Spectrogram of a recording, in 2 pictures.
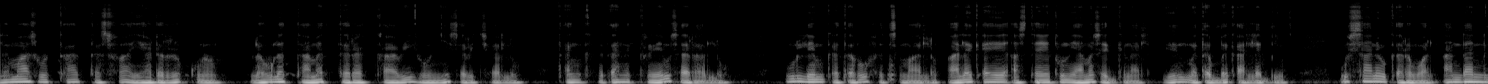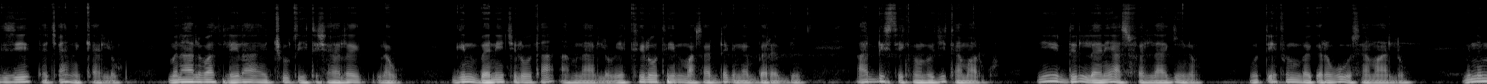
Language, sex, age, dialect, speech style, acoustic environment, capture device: Amharic, male, 18-24, Ethiopia - Addis Ababa, happy, people talking, mobile / Linux / Chrome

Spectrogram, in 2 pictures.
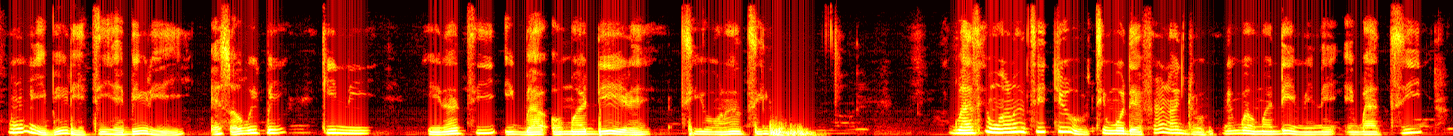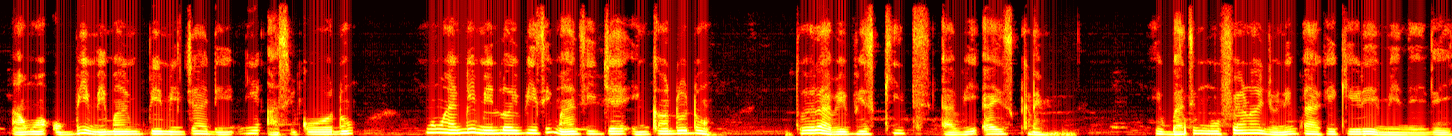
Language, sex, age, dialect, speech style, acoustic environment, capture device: Yoruba, male, 18-24, Nigeria - Ibadan, relaxed, nature, mobile / Linux / Chrome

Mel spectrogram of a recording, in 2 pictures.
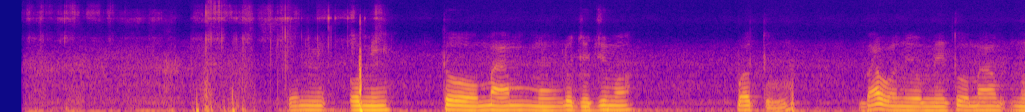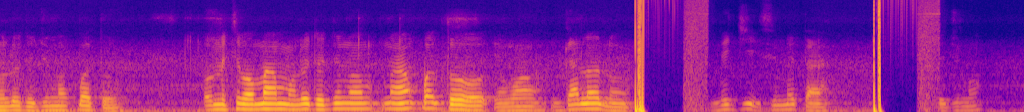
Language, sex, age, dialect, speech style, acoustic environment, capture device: Yoruba, male, 25-34, Nigeria - Lagos, relaxed, nature, desktop / Linux / Chrome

